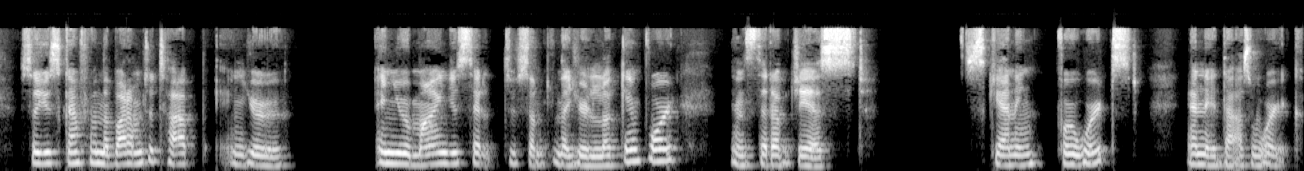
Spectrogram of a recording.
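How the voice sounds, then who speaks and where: Against a quiet background, a woman with a Spanish accent talks at a fairly quick pace in a medium-pitched voice with fairly even intonation. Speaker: instructional consultant. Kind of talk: online training session.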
